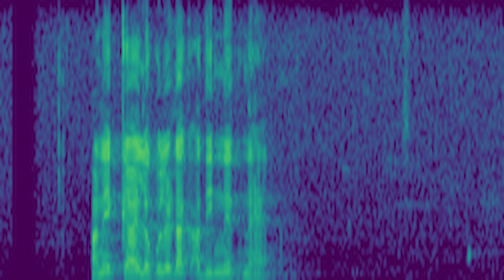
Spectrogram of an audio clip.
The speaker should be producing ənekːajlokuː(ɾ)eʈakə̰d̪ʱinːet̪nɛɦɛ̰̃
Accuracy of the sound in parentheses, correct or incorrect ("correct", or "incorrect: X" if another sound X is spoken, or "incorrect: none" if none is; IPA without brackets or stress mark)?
incorrect: l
